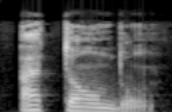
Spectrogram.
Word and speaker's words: attendons: classic ending for nous, so O-N-S, okay, you don't pronounce the S, so you get only this on sound, okay. Attendons, nous attendons, so we'll make the link between the two, la liaison.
